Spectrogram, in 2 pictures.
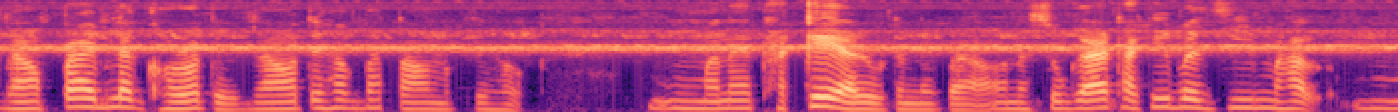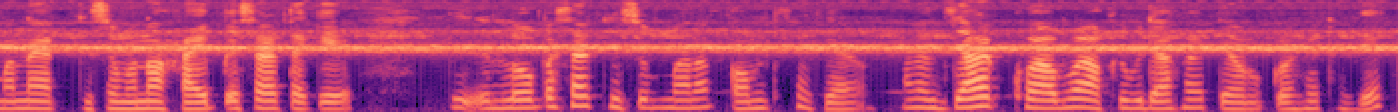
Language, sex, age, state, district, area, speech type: Assamese, female, 60+, Assam, Golaghat, urban, spontaneous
